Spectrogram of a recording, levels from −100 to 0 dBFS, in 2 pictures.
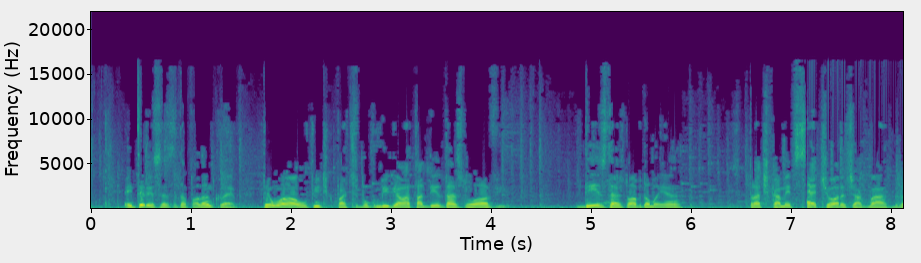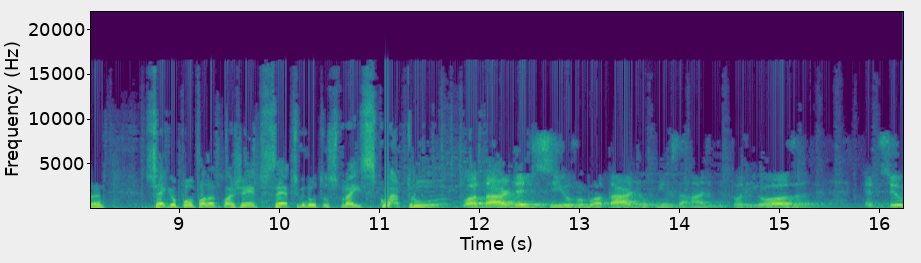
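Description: A corrupt frame muted fault occurs twice. Damaged compressed data was rejected by the decoder and replaced with silence, so the sound drops abruptly into a gap at 7.14 to 7.45 s, then again at 11.04 to 11.36 s, with timing preserved.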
